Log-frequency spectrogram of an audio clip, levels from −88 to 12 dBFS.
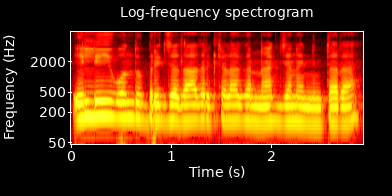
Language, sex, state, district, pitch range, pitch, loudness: Kannada, male, Karnataka, Bidar, 135-150 Hz, 140 Hz, -15 LUFS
